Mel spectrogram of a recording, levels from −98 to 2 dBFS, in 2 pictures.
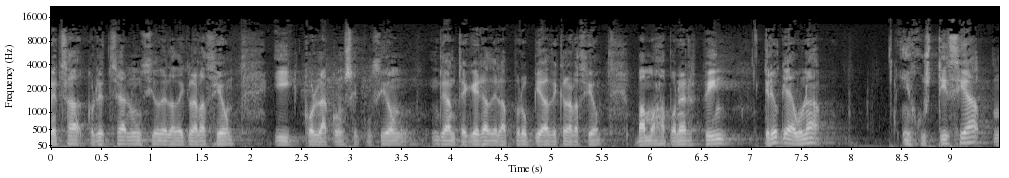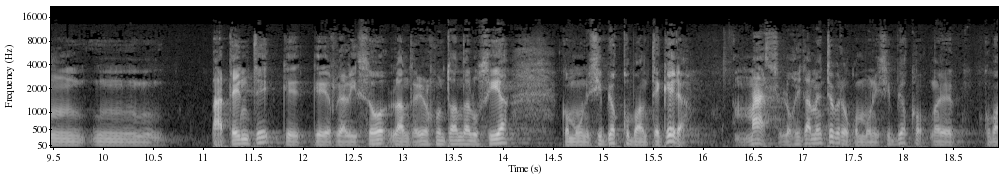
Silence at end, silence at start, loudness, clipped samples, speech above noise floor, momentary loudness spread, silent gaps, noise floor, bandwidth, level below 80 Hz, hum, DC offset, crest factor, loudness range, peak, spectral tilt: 0 s; 0 s; -27 LUFS; under 0.1%; 28 dB; 12 LU; none; -55 dBFS; 15.5 kHz; -54 dBFS; none; under 0.1%; 24 dB; 4 LU; -4 dBFS; -3.5 dB/octave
